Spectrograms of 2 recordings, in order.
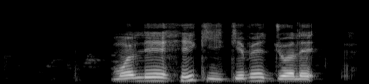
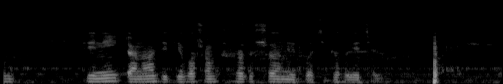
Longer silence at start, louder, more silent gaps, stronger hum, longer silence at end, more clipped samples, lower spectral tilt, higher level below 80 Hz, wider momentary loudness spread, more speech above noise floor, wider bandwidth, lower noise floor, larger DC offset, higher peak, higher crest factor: first, 1.15 s vs 0.05 s; first, -23 LUFS vs -40 LUFS; neither; neither; first, 0.55 s vs 0 s; neither; second, -5 dB/octave vs -7 dB/octave; second, -72 dBFS vs -58 dBFS; second, 9 LU vs 21 LU; first, 48 dB vs 25 dB; second, 7.4 kHz vs 11.5 kHz; first, -71 dBFS vs -66 dBFS; neither; about the same, -10 dBFS vs -12 dBFS; second, 16 dB vs 30 dB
